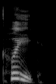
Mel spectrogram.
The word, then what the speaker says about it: clique: A clique, pronounced clique, is a small exclusive group of people who don't readily allow others to join them.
